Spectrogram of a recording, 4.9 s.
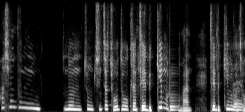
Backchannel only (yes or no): yes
